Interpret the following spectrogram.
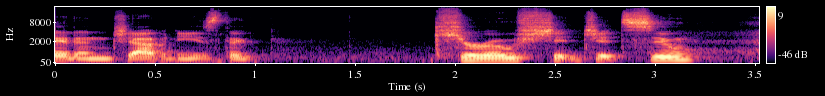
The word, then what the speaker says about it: Kuroshitsuji: When we get down to Black Butler, if I try to say it in Japanese, the Kuro Shitjitsu. Kuroshitsuji.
